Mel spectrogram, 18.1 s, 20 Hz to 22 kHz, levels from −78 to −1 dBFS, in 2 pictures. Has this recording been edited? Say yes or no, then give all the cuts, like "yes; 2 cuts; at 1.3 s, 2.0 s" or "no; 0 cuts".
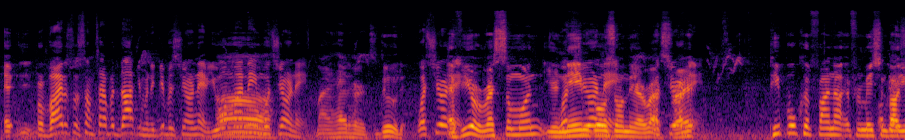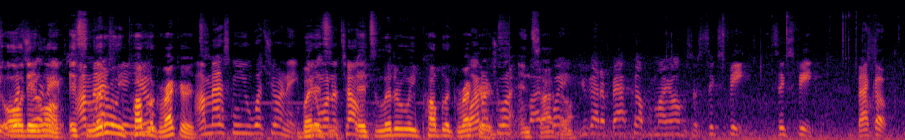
yes; 1 cut; at 14.2 s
